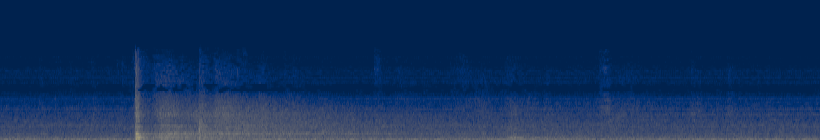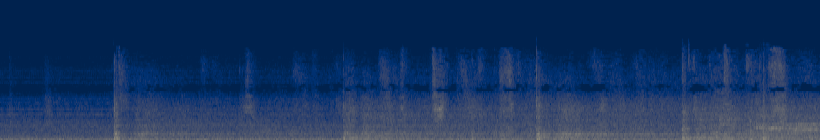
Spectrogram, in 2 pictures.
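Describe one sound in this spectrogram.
Tennis balls are struck with rackets, each hit echoing in a large hall.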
